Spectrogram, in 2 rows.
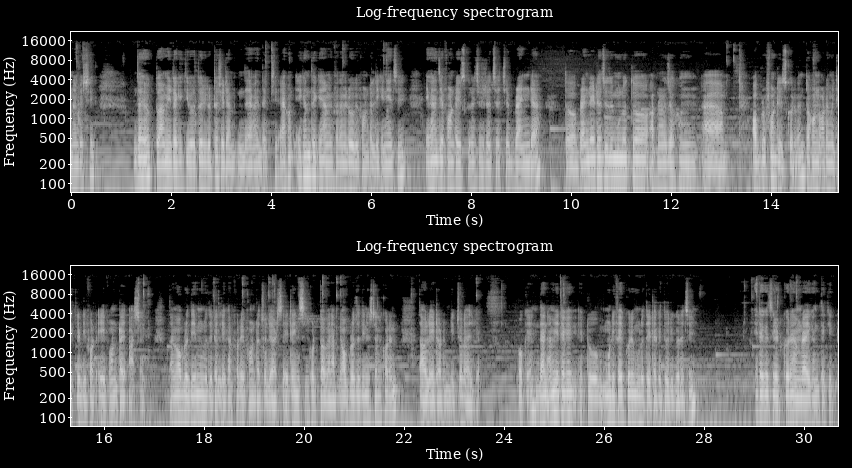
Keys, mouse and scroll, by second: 2.0-2.6 alt+scroll down 2, 2.6-3.4 scroll up 2, 3.4-5.9 drag, 16.2-18.3 drag, 22.9-24.8 drag, 25.1-25.7 alt+scroll up 2, 26.9-28.4 alt+scroll up 2, 28.4 click, 29.2-30.6 right drag.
